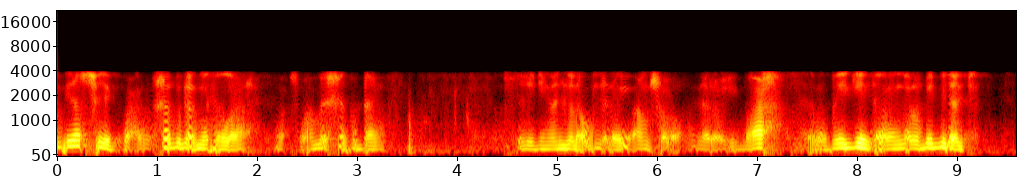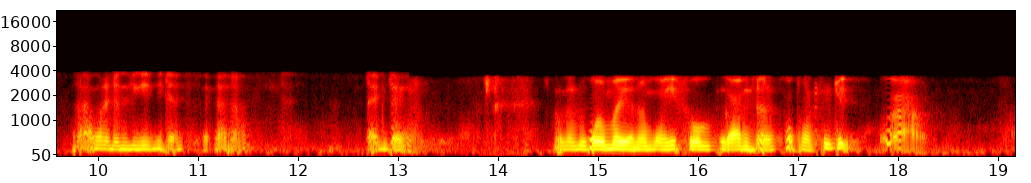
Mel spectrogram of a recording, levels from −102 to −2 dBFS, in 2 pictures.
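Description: From the start, the whole speech clip passes through the Codec 2 vocoder, with heavy damage. Only pitch, voicing, energy and a spectral envelope survive, rebuilt from sine waves, so the voice is robotic and buzzy, in Codec 2's 3.2 kbit/s mode.

From 13.10 s to the end, the section plays at the wrong speed: 0.893 times normal, so the voice drops about two semitones and slows at once. Speed and pitch shift together, likely because that stretch was played back against the wrong clock.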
